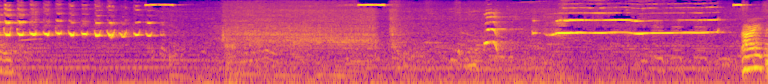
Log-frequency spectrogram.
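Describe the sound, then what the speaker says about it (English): Orcas Nolani and Katina at a marine park give high whistles and squeals, starting with a rapid pulsed series. Then come sustained tonal calls over crowd and water noise, fairly close and clear. "you're hearing some of those vocalizations from Nolani and Katina"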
